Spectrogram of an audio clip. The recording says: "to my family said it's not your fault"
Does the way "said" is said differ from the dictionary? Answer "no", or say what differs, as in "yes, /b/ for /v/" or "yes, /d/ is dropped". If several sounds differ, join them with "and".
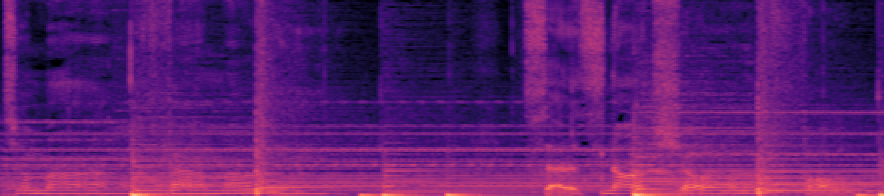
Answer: yes, /d/ is dropped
